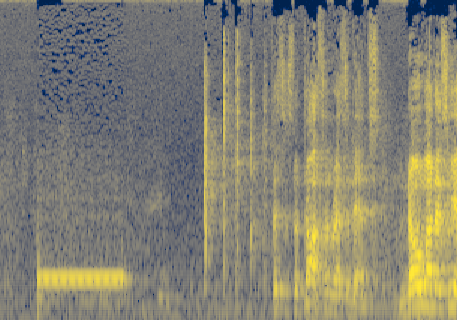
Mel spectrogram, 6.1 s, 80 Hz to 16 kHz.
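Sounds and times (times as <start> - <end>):
steady electronic ring tone of home phone call: 0.5 - 1.7
speech: 3.6 - 6.0.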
